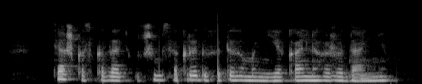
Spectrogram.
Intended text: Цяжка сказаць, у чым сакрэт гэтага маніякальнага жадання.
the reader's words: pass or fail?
pass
